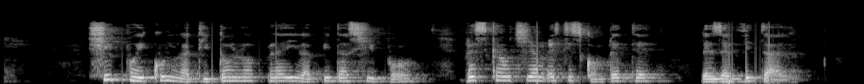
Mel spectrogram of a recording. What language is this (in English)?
Esperanto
